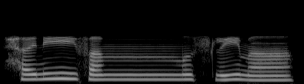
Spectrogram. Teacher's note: यहाँ पर भी सेम क्या है, फ़ा के ऊपर दो ज़बर है, तनवीन है, उसके बाद हरूफ यरमलून में से मीम आ रहा है, शद है, तो हम गुन्ना करेंगे, नाक के अंदर साउंड पैदा करेंगे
